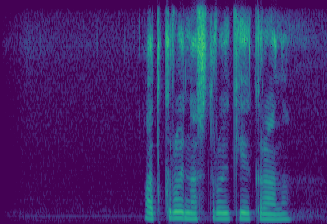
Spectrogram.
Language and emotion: Russian, neutral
